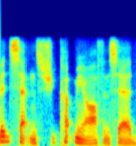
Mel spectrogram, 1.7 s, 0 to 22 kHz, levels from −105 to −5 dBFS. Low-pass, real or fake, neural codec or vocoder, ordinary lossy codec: 7.2 kHz; fake; codec, 16 kHz, 0.3 kbps, FocalCodec; Opus, 32 kbps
